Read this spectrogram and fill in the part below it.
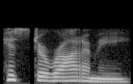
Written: hysterotomy

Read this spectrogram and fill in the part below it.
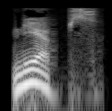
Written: Niepce

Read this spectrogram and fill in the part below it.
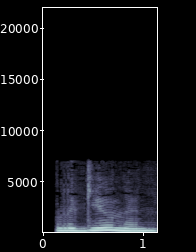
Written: legumen

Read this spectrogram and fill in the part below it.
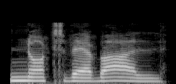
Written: note verbale

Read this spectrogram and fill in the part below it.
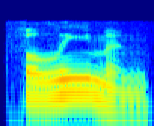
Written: Philemon

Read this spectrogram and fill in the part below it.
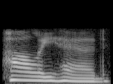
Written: Holyhead

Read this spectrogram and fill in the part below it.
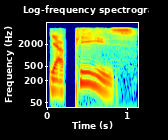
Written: Yapese

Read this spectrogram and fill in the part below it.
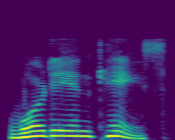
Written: wardian case

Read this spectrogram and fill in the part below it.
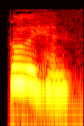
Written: hoolihan

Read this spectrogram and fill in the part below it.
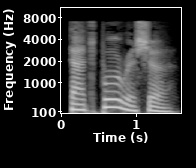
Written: tatpurusha

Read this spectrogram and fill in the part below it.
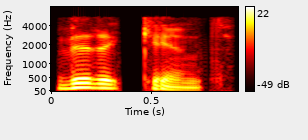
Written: Wittekind

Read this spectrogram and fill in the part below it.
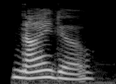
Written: cnido

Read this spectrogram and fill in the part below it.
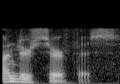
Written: undersurface

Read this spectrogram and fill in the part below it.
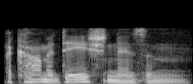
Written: accommodationism

